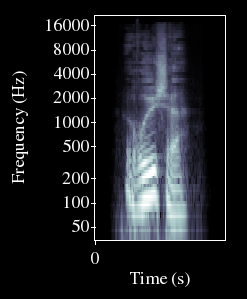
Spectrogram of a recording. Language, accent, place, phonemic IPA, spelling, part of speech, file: German, Germany, Berlin, /ˈʁyːʃə/, Rüsche, noun, De-Rüsche.ogg
- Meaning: ruffle; ruche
